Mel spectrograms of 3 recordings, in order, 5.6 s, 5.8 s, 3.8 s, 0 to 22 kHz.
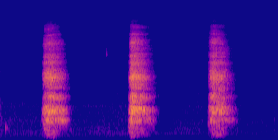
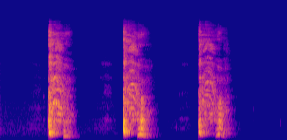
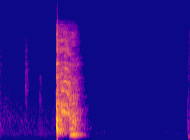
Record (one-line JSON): {"exhalation_length": "5.6 s", "exhalation_amplitude": 10191, "exhalation_signal_mean_std_ratio": 0.37, "three_cough_length": "5.8 s", "three_cough_amplitude": 24907, "three_cough_signal_mean_std_ratio": 0.33, "cough_length": "3.8 s", "cough_amplitude": 32767, "cough_signal_mean_std_ratio": 0.24, "survey_phase": "beta (2021-08-13 to 2022-03-07)", "age": "65+", "gender": "Male", "wearing_mask": "No", "symptom_none": true, "smoker_status": "Ex-smoker", "respiratory_condition_asthma": false, "respiratory_condition_other": false, "recruitment_source": "REACT", "submission_delay": "1 day", "covid_test_result": "Negative", "covid_test_method": "RT-qPCR"}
